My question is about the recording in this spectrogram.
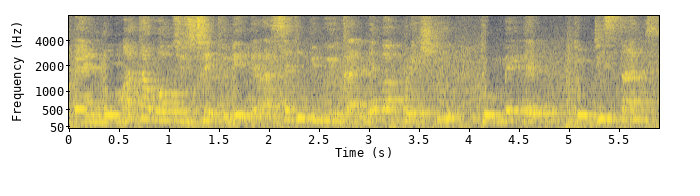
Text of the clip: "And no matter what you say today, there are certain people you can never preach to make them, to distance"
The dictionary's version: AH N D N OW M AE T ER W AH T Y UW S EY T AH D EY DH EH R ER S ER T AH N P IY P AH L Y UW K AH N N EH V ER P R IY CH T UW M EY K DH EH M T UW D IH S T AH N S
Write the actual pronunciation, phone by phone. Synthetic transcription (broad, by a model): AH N N OW M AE T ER W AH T Y UW S EY T AH D EY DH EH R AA S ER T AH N P IY P L Y UW K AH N N EH V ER P R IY CH T UW M EY K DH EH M T UW D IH S T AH N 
